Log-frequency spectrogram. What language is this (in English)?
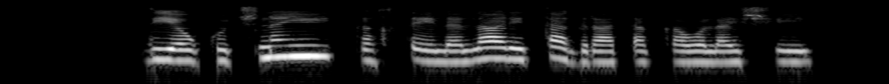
Pashto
